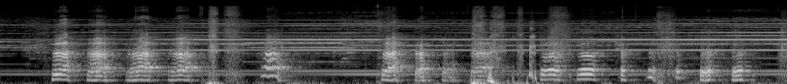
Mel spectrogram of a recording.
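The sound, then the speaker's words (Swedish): Bagpipes play a slow, swelling melody over a steady drone, the intro of a record, with a high, sustained whine of guitar feedback ringing underneath, loud throughout. “Eh, lite udda kombon. Säckpipa, rundgång.”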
